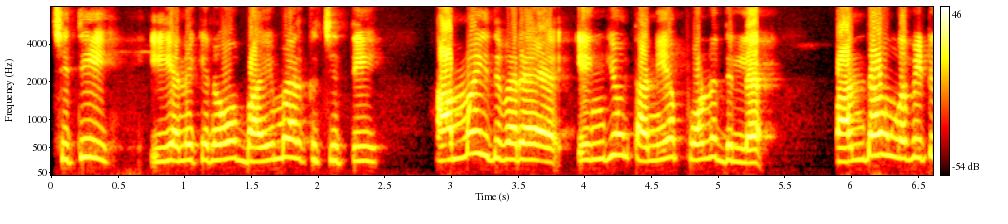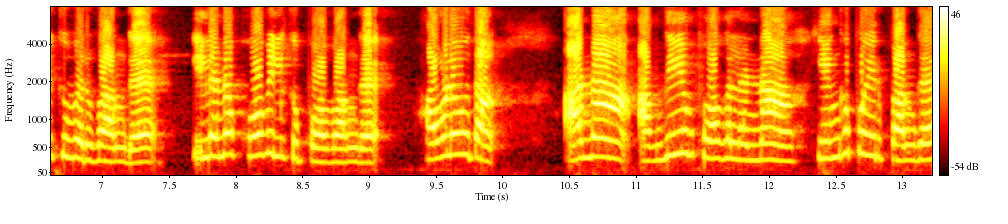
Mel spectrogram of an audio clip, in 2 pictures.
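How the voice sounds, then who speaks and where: A woman's voice: high voice, fairly quick, no echo, lightly acted. A woman voicing a worried young married man who pleads and questions as he searches for his missing mother. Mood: anxious.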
